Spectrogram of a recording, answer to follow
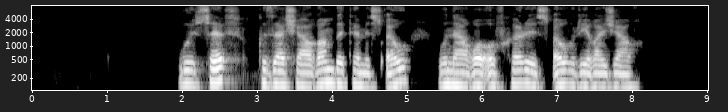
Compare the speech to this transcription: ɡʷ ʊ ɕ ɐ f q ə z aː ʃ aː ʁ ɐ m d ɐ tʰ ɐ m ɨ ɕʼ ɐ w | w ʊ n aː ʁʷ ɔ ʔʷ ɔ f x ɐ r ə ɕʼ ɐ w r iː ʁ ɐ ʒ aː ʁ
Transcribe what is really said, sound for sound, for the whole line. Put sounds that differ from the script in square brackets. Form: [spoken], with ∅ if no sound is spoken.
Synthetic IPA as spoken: ɡʷ ʊ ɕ ɐ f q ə z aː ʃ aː ʁ ɐ m [b] ɐ tʰ ɐ m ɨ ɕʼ ɐ w | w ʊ n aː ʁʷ ɔ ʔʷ ɔ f x ɐ r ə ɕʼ ɐ w r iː ʁ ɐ ʒ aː ʁ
